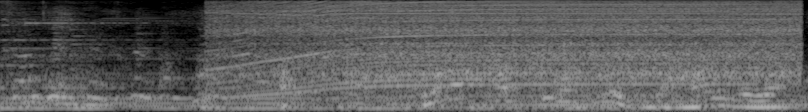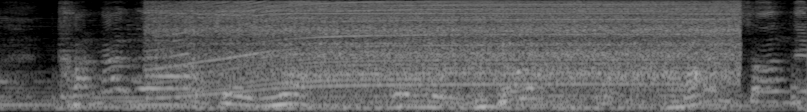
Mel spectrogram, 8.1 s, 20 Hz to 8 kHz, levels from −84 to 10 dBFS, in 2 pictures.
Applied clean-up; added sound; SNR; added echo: none; Tools; -2 dB; reverberation time 0.3 s.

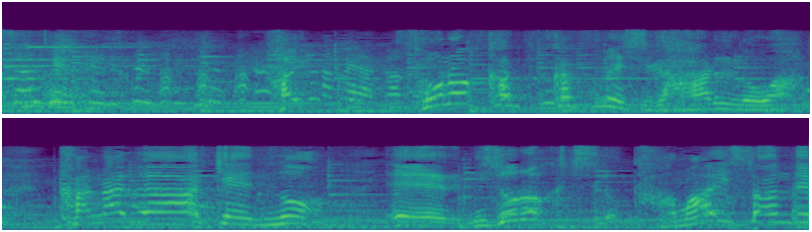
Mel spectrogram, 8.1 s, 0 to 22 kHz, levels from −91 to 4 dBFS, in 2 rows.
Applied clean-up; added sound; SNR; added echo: none; none; none; none.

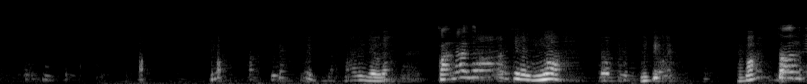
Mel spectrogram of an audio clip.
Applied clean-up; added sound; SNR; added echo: neural mask model DeepFilterNet 3.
